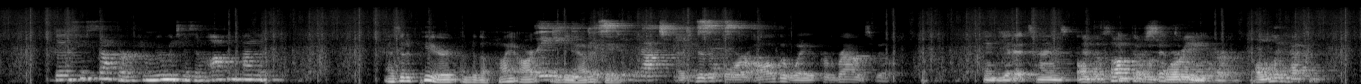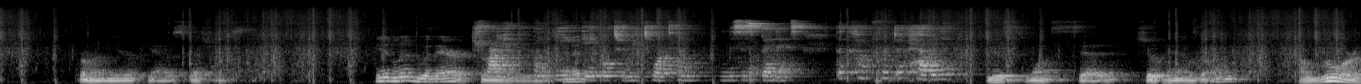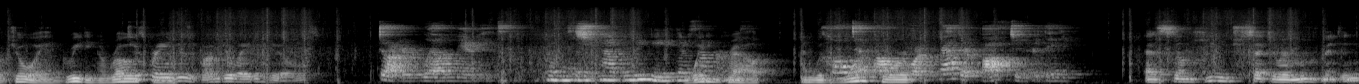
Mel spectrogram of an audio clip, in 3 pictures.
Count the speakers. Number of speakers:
8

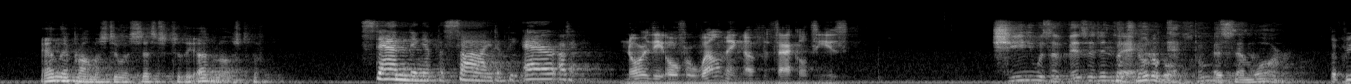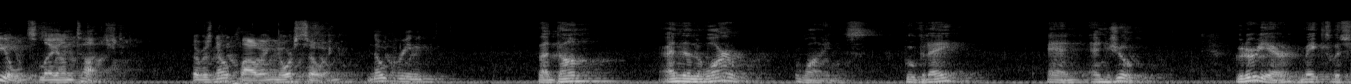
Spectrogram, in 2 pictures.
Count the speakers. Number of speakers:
6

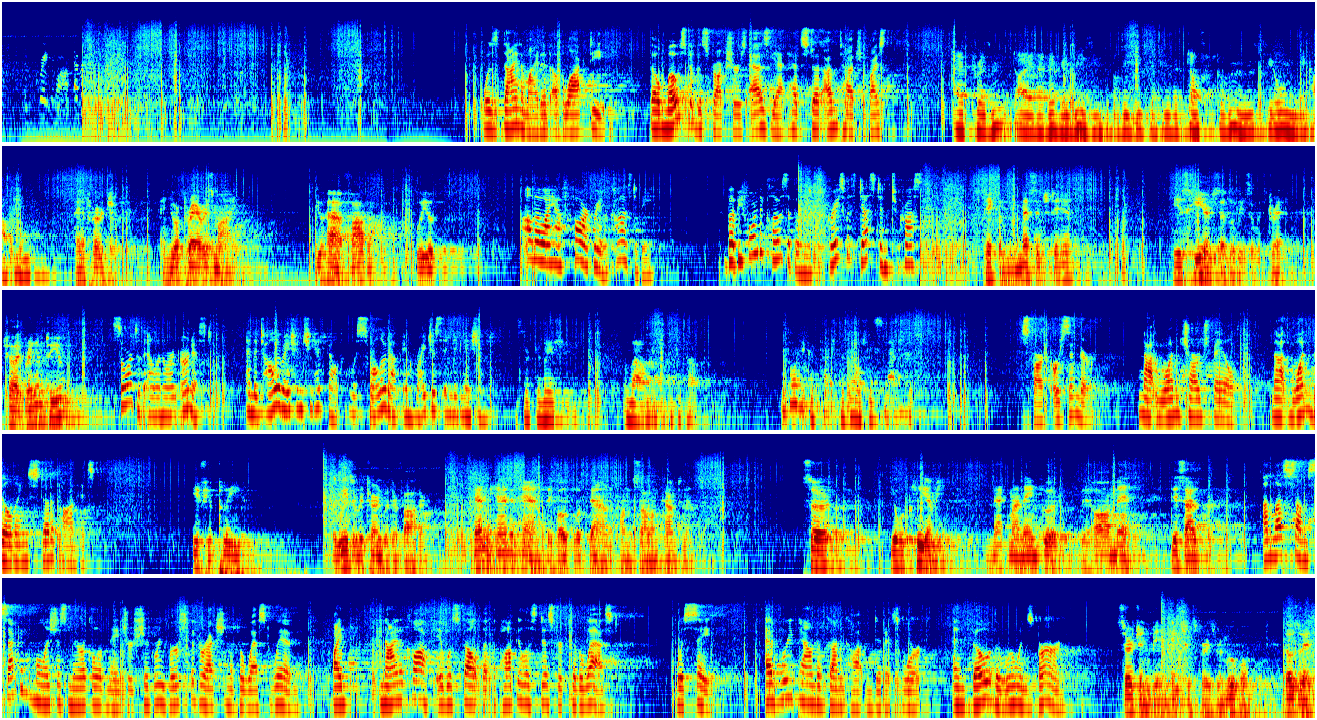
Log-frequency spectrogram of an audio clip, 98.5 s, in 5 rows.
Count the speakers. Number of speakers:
5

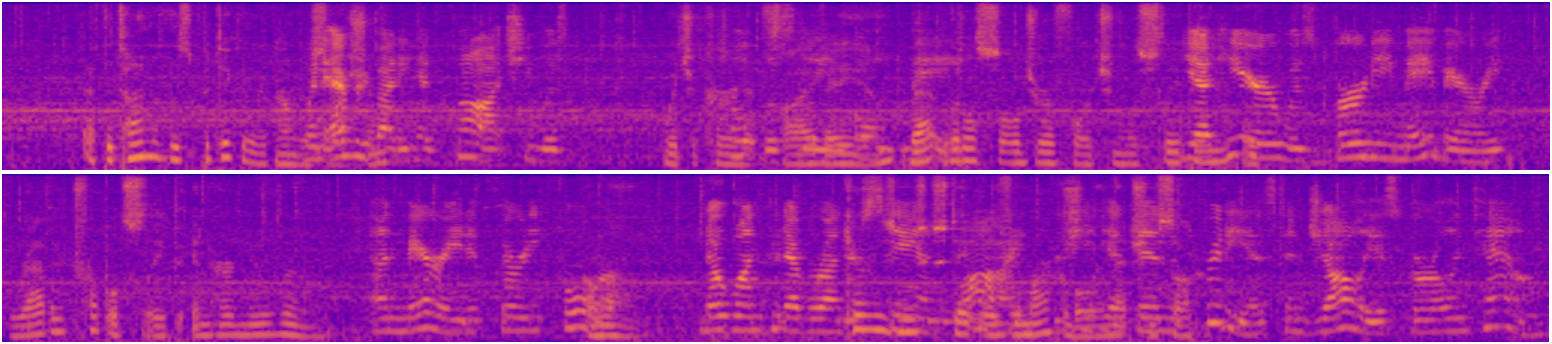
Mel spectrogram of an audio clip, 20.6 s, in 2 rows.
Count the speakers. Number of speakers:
2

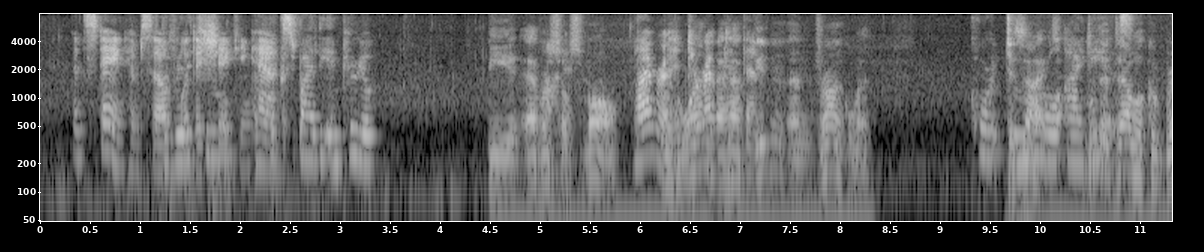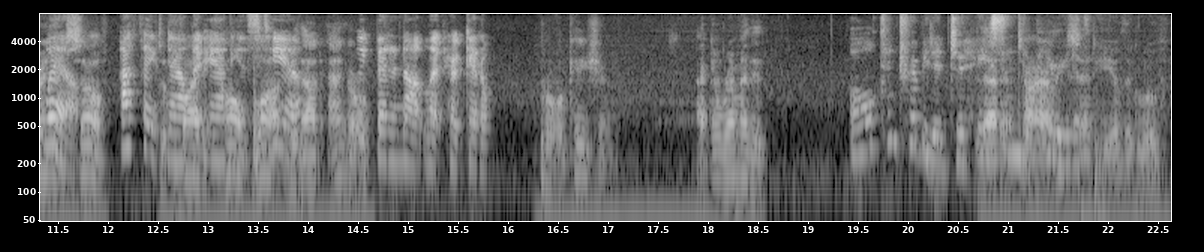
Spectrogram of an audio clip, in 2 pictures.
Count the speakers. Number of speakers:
3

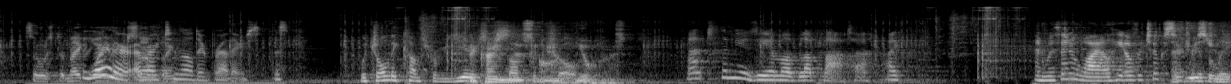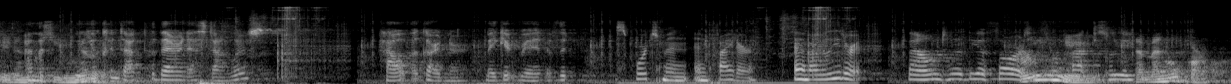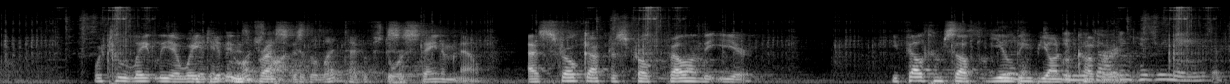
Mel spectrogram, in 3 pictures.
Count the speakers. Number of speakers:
8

